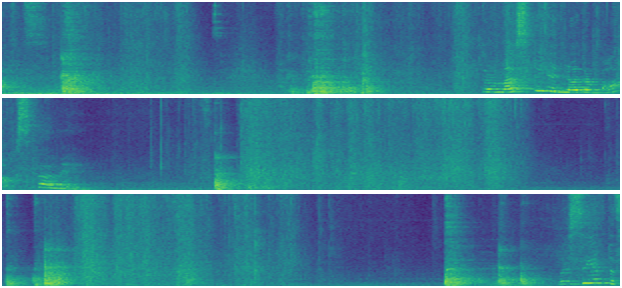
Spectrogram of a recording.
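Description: Coffee pots clinking and clattering as they are lifted and unpacked from boxes, with bursts of metallic and glassy knocks and rustling packaging at close range, interspersed with a person talking.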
